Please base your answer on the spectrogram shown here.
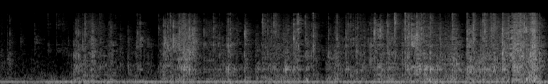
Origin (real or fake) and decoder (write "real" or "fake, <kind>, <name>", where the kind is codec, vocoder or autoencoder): real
